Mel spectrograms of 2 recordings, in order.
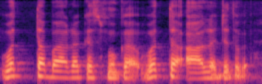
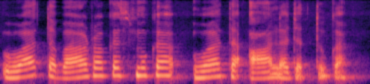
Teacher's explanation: ہم لوگ اچھا چھوٹے ہوتے سے پڑھتے تھے وت تبارک اسموں کا وت اعلی جدوں کا، تو یہ رانگ ہے، یعنی کہ ہم نے تا کو علیحدہ رکھنا ہے، تا پہ شدہ کوئی نہیں ہے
